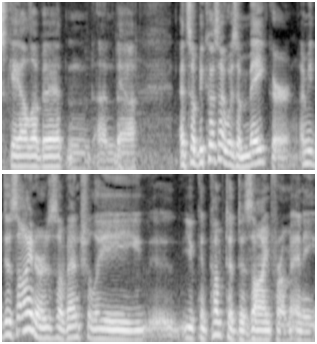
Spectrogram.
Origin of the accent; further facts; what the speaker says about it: New York City, New York, United States; When I was a kid, growing up in the Bronx and then Queens.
